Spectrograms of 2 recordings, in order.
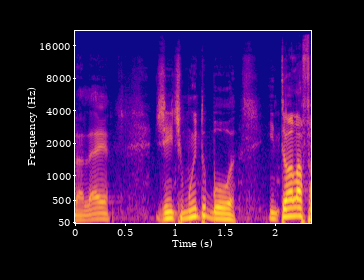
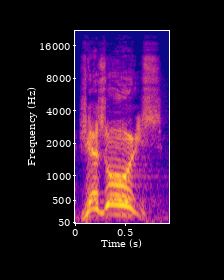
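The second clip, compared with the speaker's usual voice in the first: shrill accusing cry, far higher; yelling across the room; slower than usual. Shown as a demonstration. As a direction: shout it from the back of the crowd. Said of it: "o fariseu gritou lá de trás".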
